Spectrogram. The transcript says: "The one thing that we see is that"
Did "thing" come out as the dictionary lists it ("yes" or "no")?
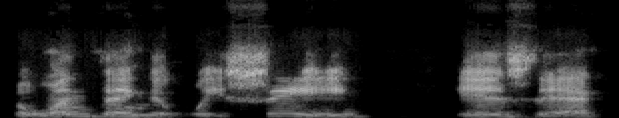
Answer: yes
